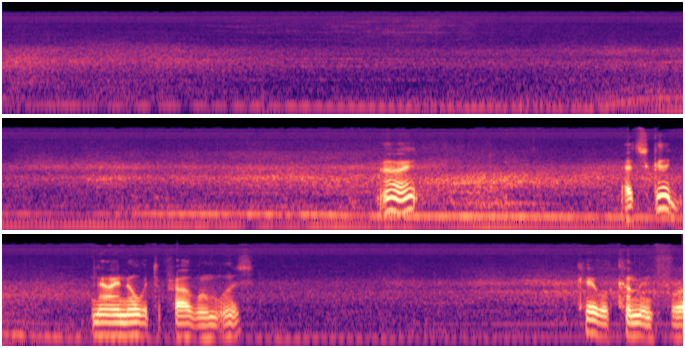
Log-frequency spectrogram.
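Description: Wind rushes past a flying model plane.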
